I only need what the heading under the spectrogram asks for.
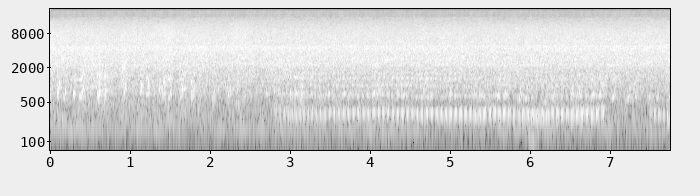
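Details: A 2-month-old male guinea pig, whose companion has been taken away, gives a contact call: loud, rapid, repeated squeaks and a sustained buzzing note as he looks for his friend.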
